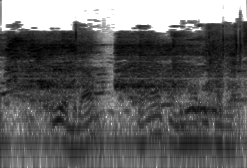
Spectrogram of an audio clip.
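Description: A person's voice, unclear and not resolved into words, with a brief dropout about a second in.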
